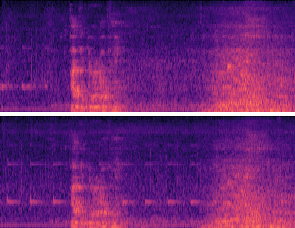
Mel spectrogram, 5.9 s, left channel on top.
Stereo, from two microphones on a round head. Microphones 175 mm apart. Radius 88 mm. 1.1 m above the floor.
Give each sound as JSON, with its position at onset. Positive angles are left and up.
{"t": 0.9, "sound": "a sliding door", "side_deg": 70, "distance_m": 7.5}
